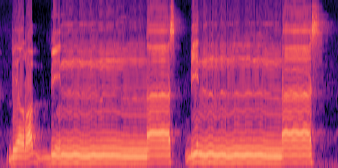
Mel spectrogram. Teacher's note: Cara bacanya gunnah itu masuk ke hidung, digunakan itu kalau ada artinya gunnah itu adalah dengung, tetapi secara praktek itu harus adanya penekanan kemudian masuk ke hidung 2 sampai 3 harokat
